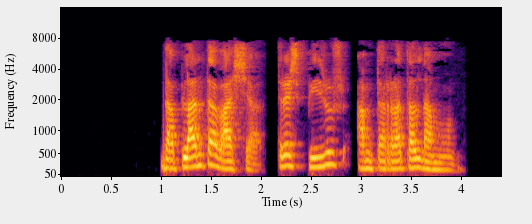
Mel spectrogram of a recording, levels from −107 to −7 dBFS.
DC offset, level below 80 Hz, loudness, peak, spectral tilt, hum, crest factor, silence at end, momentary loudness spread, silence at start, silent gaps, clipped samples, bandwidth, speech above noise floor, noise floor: under 0.1%; -60 dBFS; -19 LUFS; -2 dBFS; -4.5 dB/octave; 50 Hz at -60 dBFS; 20 dB; 0.45 s; 9 LU; 1 s; 2.06-2.15 s, 2.91-2.95 s; under 0.1%; 8 kHz; over 71 dB; under -90 dBFS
